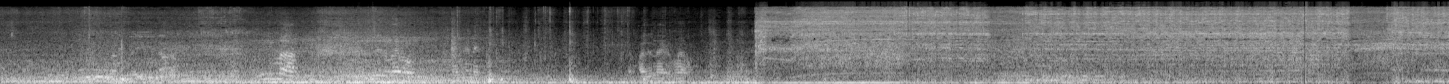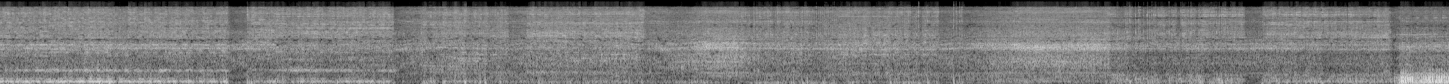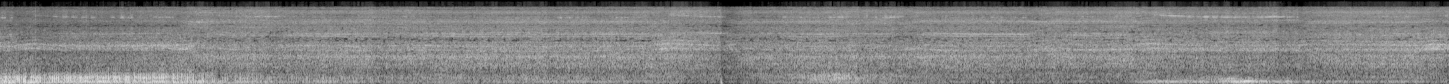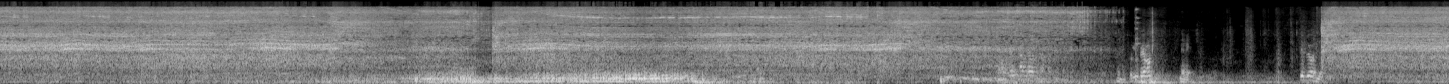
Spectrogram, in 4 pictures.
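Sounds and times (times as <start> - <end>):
two-stroke engine revving: 28.4 - 51.9.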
